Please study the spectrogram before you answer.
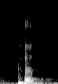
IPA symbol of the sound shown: p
